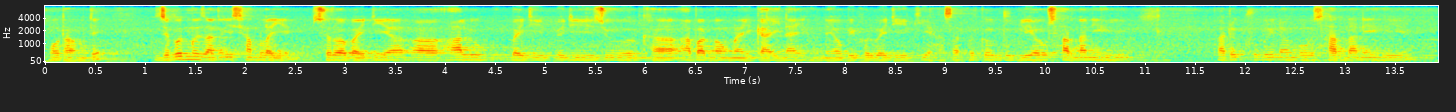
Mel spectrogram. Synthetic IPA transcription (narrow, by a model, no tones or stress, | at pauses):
mɔtʰamtʰɛ | zebɔtmɯjzaŋɯjsamlajɛ | sɔɾuabajdijaaluk | bajdibajdizukʰaːbat̚mawnajɡajnajɦɔnɛawbikʰɔɹbajdiekʰiɦasatpʰat̚kʰɔwdubliawsaɾnanihɯjɛ | pʰatʰɯkʰubɯjnaŋɡɔwsaɾnaniɦɯjɛ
